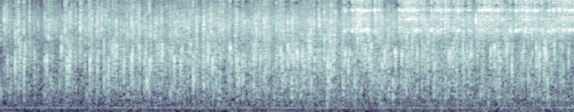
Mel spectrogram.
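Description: Crowd applauding: the claps thicken quickly into dense, steady clapping, with a thin high steady tone joining about halfway through.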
